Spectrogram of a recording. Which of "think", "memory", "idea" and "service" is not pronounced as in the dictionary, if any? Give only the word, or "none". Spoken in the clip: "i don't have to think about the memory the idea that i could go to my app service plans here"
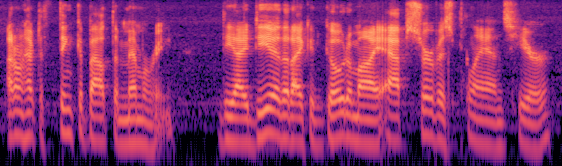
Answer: none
